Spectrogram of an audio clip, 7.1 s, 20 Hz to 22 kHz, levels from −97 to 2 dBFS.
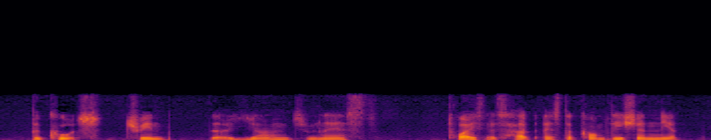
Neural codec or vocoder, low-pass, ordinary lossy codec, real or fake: codec, 16 kHz, 1.1 kbps, Voila-Tokenizer; 7.2 kHz; none; fake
